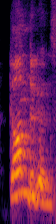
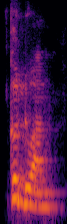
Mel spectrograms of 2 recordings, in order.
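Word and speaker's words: Gündoğan: coming on for though gundogan's coming off or gunduan gunduan that's how you pronounce it he's coming off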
